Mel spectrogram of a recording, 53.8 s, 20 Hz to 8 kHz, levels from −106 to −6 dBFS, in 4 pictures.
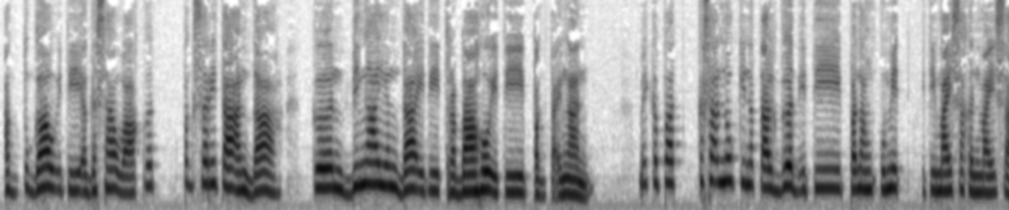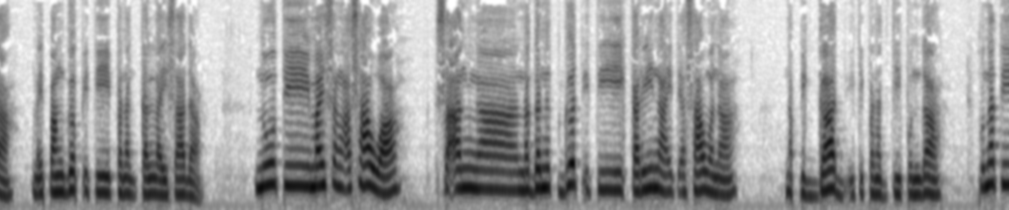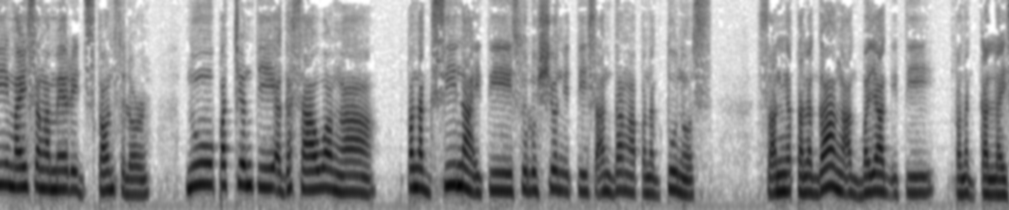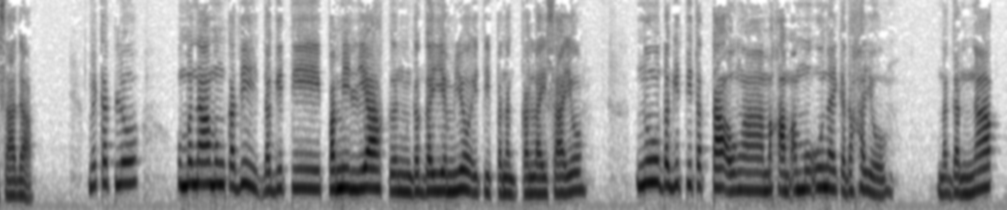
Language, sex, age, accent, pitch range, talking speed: Filipino, female, 40-59, native, 190-245 Hz, 95 wpm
